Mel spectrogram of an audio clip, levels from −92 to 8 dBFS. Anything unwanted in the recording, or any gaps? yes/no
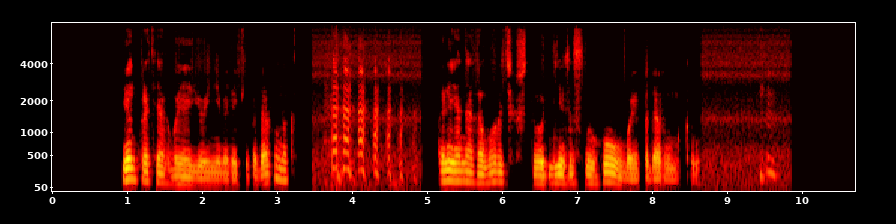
yes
